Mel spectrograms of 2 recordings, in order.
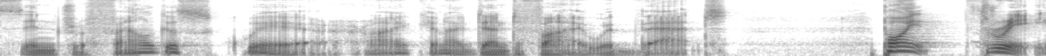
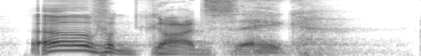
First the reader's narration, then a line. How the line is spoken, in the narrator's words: grunted Cuthbert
